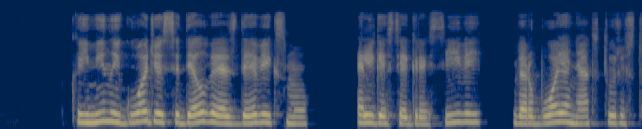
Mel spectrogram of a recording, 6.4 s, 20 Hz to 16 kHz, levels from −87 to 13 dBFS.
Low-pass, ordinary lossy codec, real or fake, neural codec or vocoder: 10.8 kHz; AAC, 64 kbps; real; none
